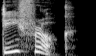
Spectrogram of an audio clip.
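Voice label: "defrock", British English, dictionary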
